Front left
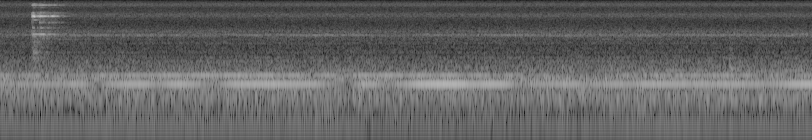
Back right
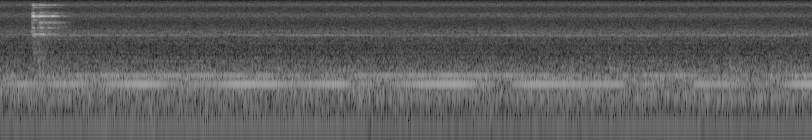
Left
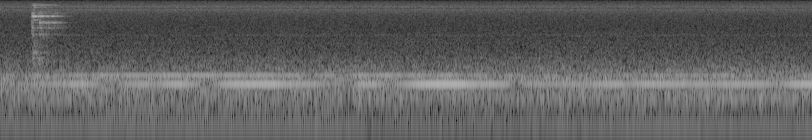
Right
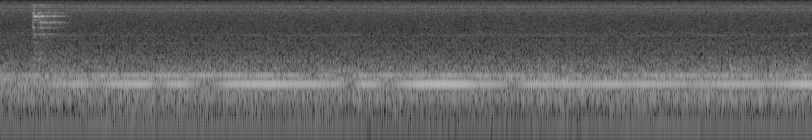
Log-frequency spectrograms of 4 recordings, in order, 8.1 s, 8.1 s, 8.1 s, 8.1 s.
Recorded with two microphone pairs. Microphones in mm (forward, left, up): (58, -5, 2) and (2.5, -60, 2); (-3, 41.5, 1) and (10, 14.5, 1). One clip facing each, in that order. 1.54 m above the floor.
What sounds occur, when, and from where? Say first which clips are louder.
0.3 s cutlery clinking: front left 1 dB, left 2 dB; 100° left, 7.5 m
